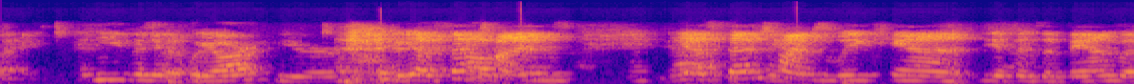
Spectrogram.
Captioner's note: laugh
